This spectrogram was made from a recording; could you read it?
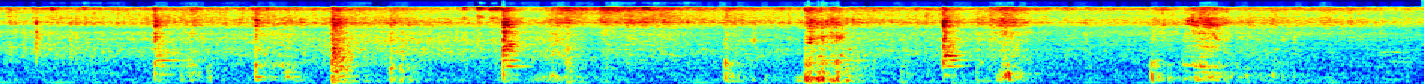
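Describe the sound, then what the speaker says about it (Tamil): Cabbage is stir-fried in a pan with chili powder, giving a constant sizzle under repeated scraping strokes of a spatula in an uneven rhythm, close and fairly loud. "நல்லா வதங்கிடுச்சு பாருங்க கோசு இதுல கொஞ்சம் மிளகாத்தூள் சேர்த்துக்கலாம் போட்டு நல்லா வதக்கிக்கோங்க"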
